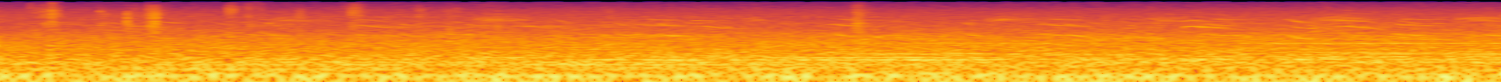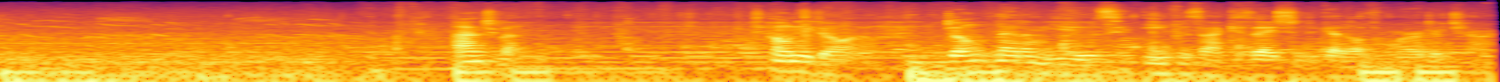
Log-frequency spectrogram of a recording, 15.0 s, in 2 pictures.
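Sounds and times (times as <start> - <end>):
birds chirping: 0.0 - 15.0
low outdoor rumble: 0.0 - 15.0.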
